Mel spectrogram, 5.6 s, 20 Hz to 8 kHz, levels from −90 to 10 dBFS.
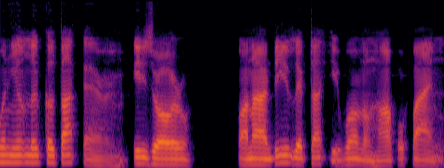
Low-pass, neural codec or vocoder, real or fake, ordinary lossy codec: none; codec, 16 kHz, 0.5 kbps, FunCodec, trained on LibriTTS, 25 frames a second; fake; none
